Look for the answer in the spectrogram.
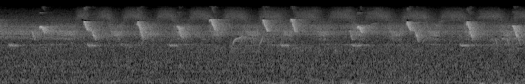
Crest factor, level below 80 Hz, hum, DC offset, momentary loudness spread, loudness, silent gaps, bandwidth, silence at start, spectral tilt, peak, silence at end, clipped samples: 20 dB; -52 dBFS; none; under 0.1%; 4 LU; -22 LUFS; none; 16 kHz; 0 s; 1.5 dB/octave; -6 dBFS; 0 s; under 0.1%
